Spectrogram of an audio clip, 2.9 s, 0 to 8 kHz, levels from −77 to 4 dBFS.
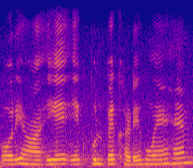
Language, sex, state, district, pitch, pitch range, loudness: Hindi, female, Haryana, Charkhi Dadri, 210 Hz, 205-220 Hz, -16 LUFS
